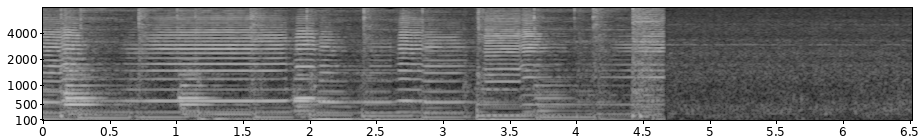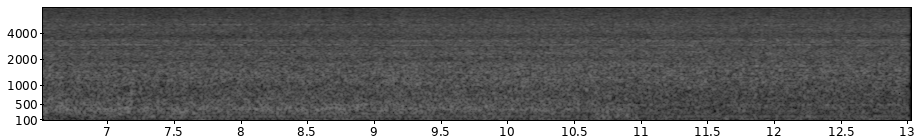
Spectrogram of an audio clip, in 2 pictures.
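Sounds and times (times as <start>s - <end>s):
low steady hum: 4.7s - 13.0s.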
